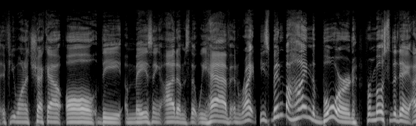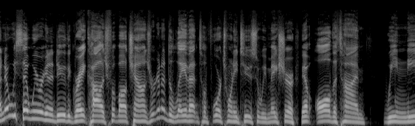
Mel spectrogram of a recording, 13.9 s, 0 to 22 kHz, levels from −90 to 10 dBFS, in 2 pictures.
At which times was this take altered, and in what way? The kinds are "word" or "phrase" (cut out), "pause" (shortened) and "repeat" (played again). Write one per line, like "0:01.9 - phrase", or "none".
0:04.2 - word
0:06.0 - pause
0:11.9 - pause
